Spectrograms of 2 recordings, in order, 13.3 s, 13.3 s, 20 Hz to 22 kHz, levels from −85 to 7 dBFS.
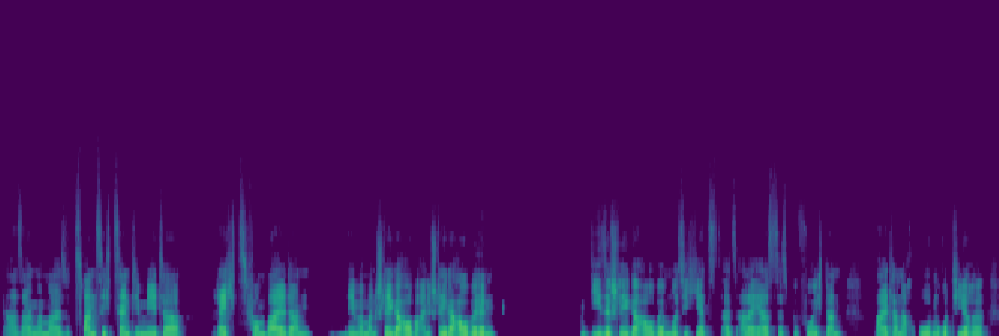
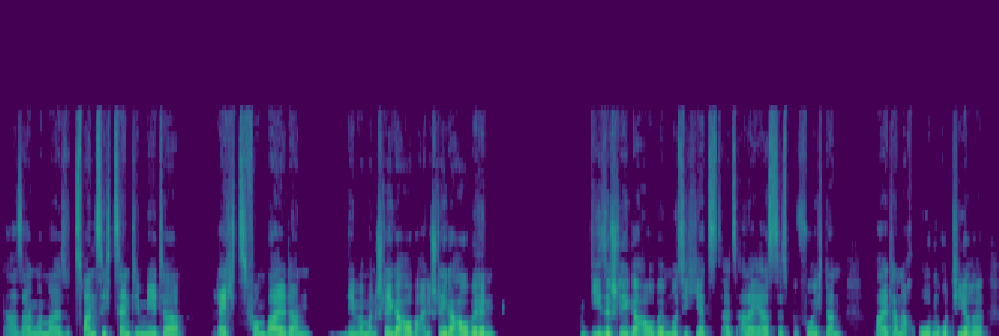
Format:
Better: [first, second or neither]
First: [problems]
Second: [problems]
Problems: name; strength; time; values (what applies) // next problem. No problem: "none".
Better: second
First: muffled; very; fading above 3.5 kHz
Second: none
